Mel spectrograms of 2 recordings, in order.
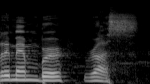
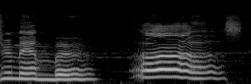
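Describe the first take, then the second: First: An R sound is linked onto 'us'. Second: No R sound is heard before 'us'. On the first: The speaker calls it wrong. "nilagay niyo yung R ulit" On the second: The speaker calls it right. "tanggalin yung R dun sa us"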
